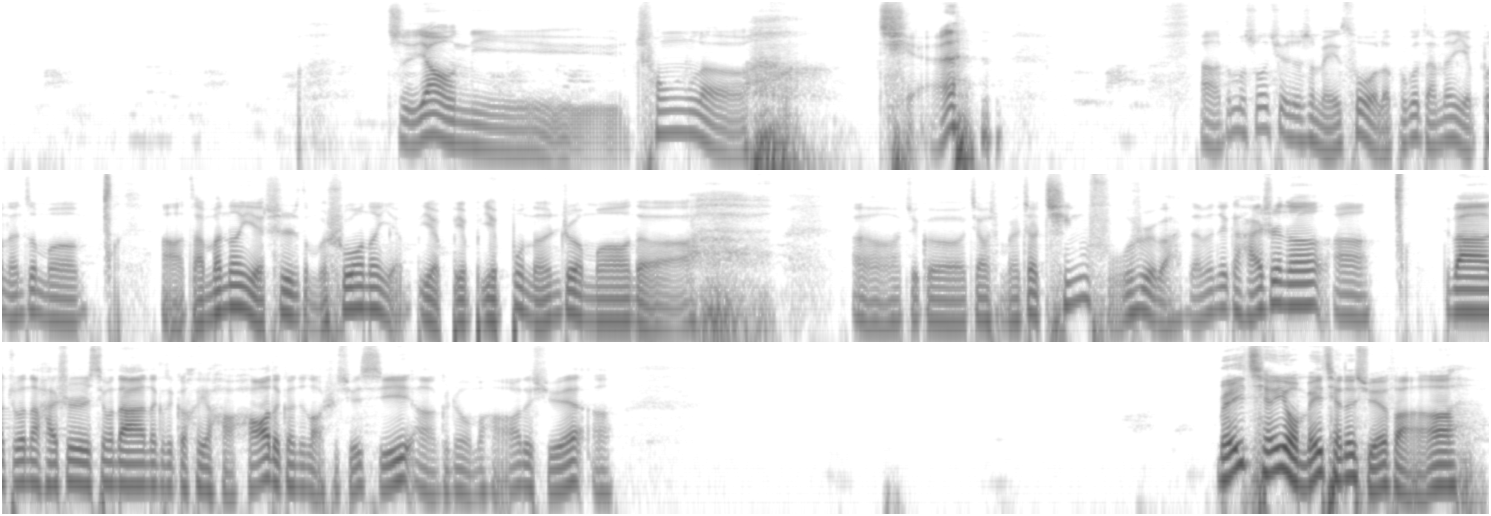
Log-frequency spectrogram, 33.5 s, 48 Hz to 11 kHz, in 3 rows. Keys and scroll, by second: 3.5 alt+s, 3.9 shift+f, 4.4 shift+f, 4.8 alt+s, 5.6 d, 6.4 Escape, 7.3 alt+s, 7.8 shift+f, 9.4 shift+f, 10.6 ctrl+z, 11.1 shift+f, 11.4 shift+f.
